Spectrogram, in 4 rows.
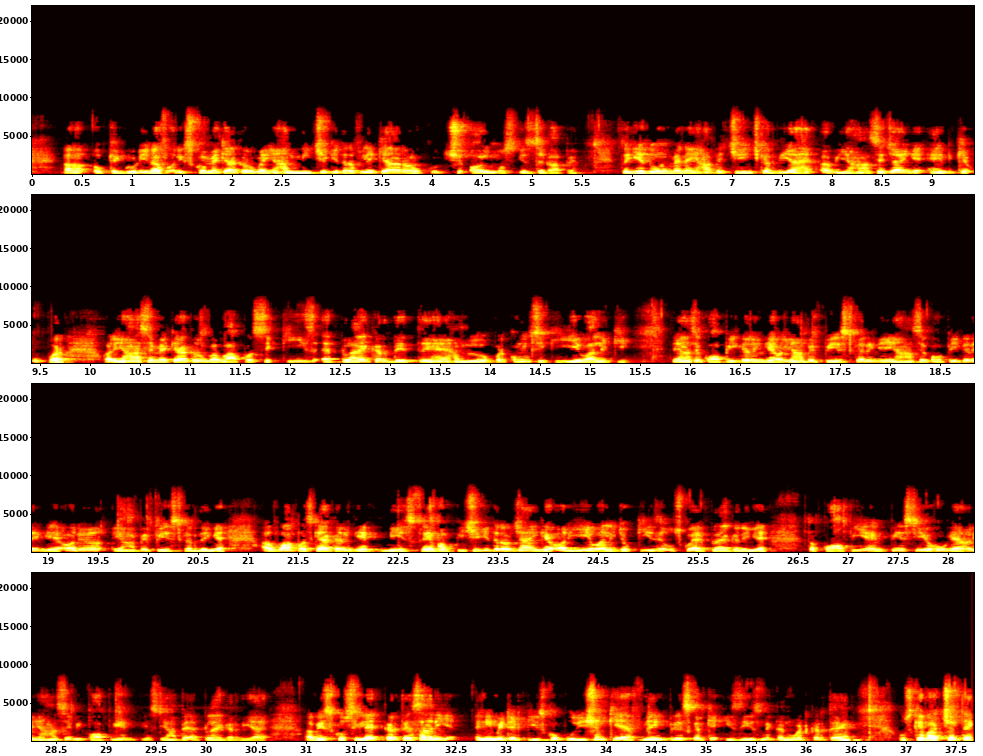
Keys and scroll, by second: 16.6 ctrl+c, 16.9 ctrl+v, 19.5 ctrl+c, 19.8 ctrl+v, 21.8 shift+Page_Up, 26.4 ctrl+c, 26.7 ctrl+v, 28.6 ctrl+c, 28.9 ctrl+v, 34.2 F9.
